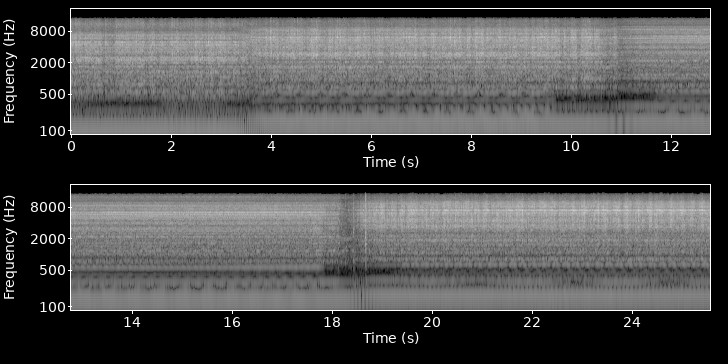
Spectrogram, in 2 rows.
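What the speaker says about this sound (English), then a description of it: "This is the time to dress up all the corners by milling a 1mm by 45 degree chamfer over all edges and corners." A milling machine cuts a 1 mm by 45 degree chamfer along the edges and corners of steel Dickson-style tool holders, a steady loud motor whine with the pitch shifting in distinct steps as the cut changes.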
